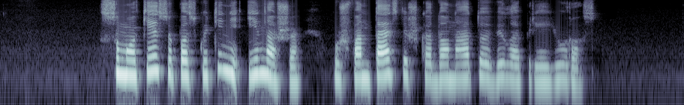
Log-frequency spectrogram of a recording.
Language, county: Lithuanian, Vilnius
